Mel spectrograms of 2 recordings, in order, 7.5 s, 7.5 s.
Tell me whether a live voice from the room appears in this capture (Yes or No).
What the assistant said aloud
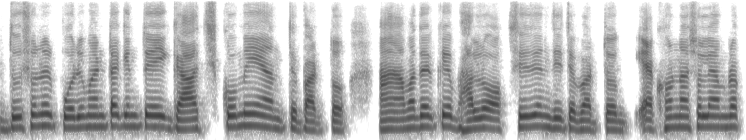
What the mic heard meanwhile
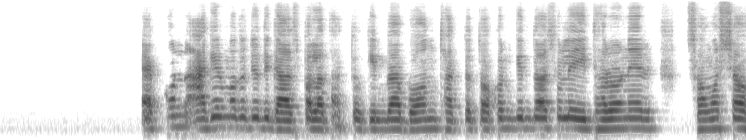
Yes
